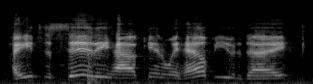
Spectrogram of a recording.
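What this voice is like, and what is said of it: Put-on Southern accent. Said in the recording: “What accent is that? What are you even saying? ... It's my pizza delivery voice, man. ... Have you ever even been to the South?”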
